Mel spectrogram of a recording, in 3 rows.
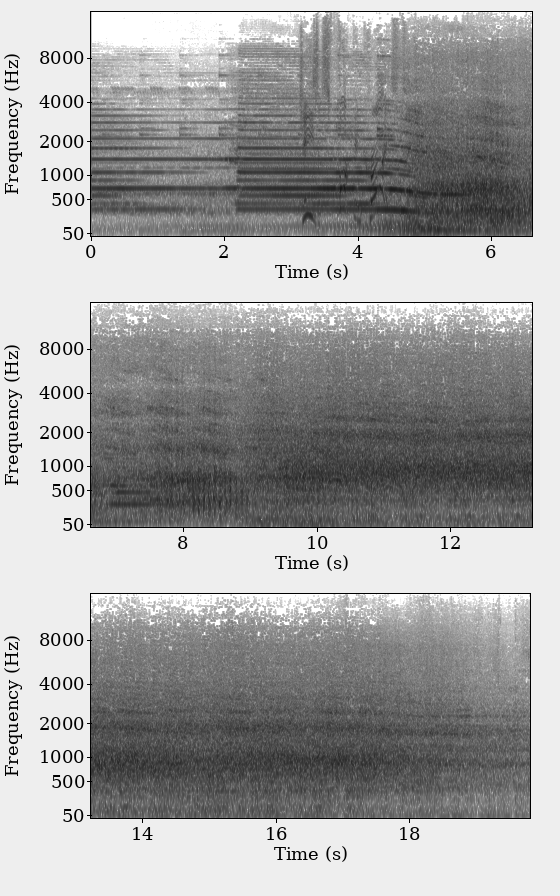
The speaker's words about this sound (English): Eventually, I was able to go back to bed, but then at 3, another train passed.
